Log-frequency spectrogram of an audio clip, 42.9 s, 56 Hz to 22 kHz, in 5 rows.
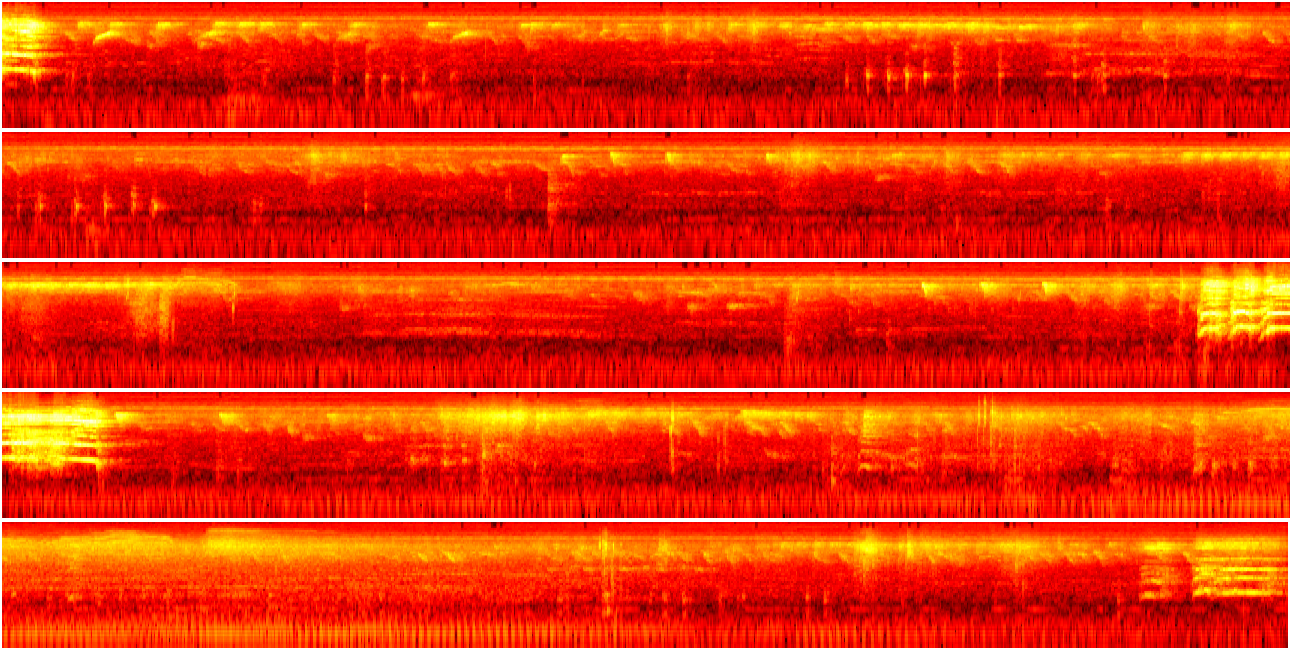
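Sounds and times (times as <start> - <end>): rooster crowing: 0.0 - 0.5, 19.6 - 21.3, 25.1 - 26.7, 41.9 - 42.9
birds chirping: 0.0 - 42.9
chickens clucking: 0.0 - 42.9.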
